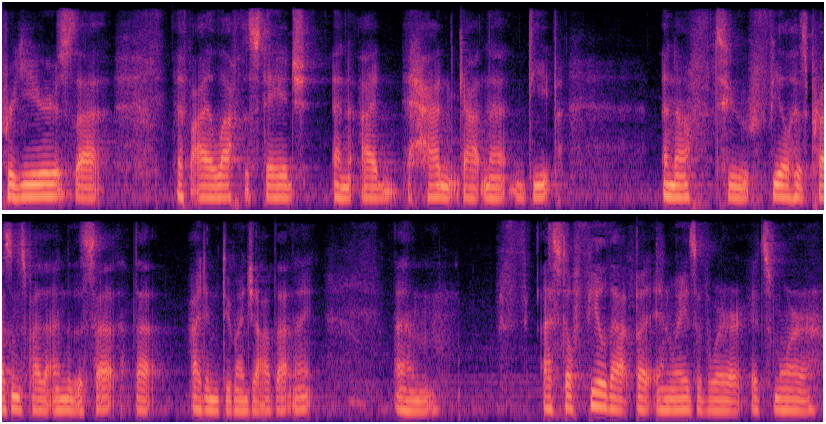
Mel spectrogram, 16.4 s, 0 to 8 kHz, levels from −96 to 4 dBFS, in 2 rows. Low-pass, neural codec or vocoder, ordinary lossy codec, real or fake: 7.2 kHz; none; AAC, 32 kbps; real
